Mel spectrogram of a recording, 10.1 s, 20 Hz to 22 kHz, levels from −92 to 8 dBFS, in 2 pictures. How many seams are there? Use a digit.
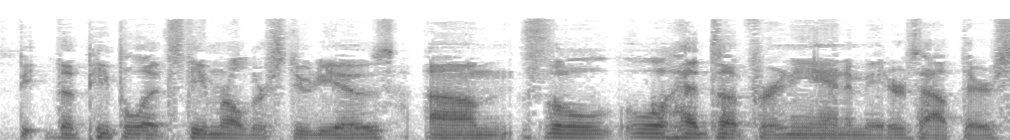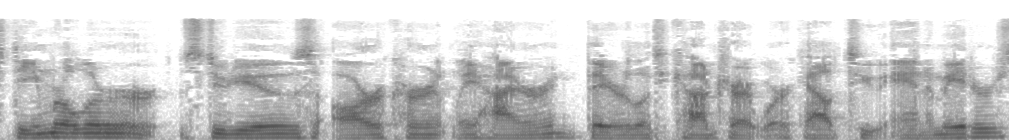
0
